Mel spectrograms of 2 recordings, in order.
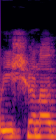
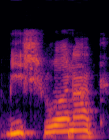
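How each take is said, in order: First: No 'w' sound is heard after 'sh'. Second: A 'w' sound is heard after 'sh'. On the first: The speaker calls it wrong. "ওখানে বিশ্বনাথ নয়" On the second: The speaker calls it right. "বয়ের উচ্চারণ করতে হবে ওখানে"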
